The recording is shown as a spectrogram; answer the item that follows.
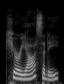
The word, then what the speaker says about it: curiosity: a curious boy and in the noun form curiosity the third syllable is strong o his curiosity got him into trouble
